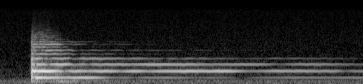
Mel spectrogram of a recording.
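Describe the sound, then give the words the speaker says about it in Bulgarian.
A single piano tone from the musical scale is struck sharply and rings on with a rich set of steady overtones, slowly fading but still sustaining clearly for several seconds, heard alone without any talking. “Да чуем пак един тон от гамата.”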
